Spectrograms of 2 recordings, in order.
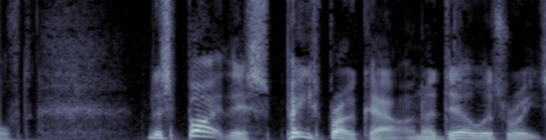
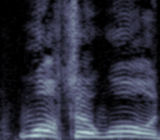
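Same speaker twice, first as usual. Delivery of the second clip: much higher and louder, hammed up; mock grand exclamation; 12 semitones higher, 7 dB louder, slower than usual. Real, not acted. Host marveling to his co-host about the pig war, hammed up. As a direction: proclaim it to the sky. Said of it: "host exclaims to co-host".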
